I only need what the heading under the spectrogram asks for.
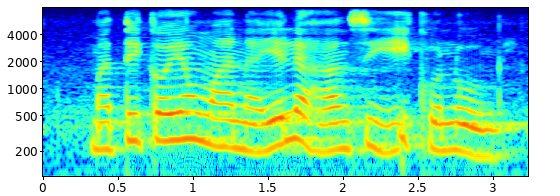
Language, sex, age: Tsonga, female, 20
